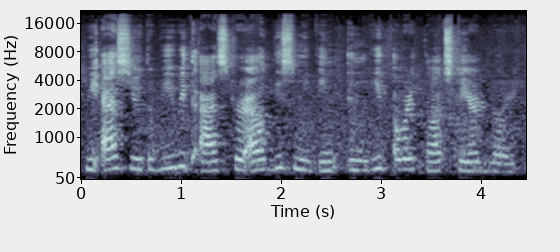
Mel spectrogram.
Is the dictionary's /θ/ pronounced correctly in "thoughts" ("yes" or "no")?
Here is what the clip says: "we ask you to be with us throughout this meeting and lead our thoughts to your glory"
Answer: no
